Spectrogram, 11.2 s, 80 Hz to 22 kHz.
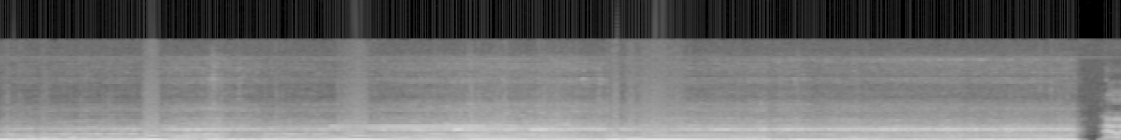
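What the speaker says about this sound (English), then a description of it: "an ordinary V6 car like a Toyota Camry, and you put a special exhaust in it" A V6 car engine, like a Toyota Camry's, with a loud, raspy aftermarket exhaust revs up and down several times, close and prominent, then cuts off abruptly.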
